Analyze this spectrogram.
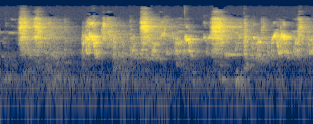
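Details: Cheerful pet budgies give quick bursts of scratchy chirping, each burst lasting under half a second and repeated about every half second.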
